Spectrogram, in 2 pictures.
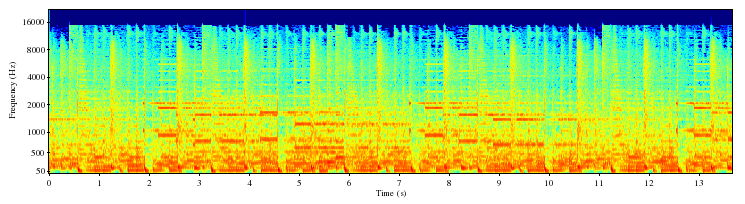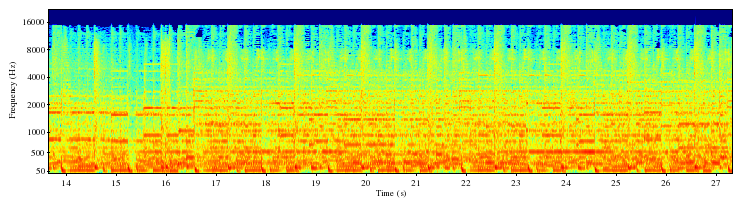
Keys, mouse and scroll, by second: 1.2 click, 1.6 ctrl+scroll up 2, 2.9 click, 3.7 alt+scroll up 1, 4.6-9.5 drag, 12.2 ctrl+scroll up 1, 13.0-14.2 drag, 14.2 ctrl+z, 14.7-18.9 drag, 20.2 click, 24.0 click, 25.0 click, 26.0 click.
